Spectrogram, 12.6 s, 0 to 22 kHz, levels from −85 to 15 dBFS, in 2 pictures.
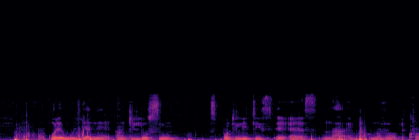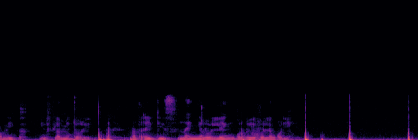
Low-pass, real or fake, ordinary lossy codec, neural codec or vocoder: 7.2 kHz; real; none; none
